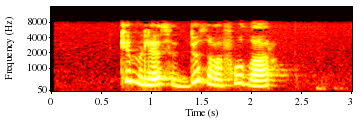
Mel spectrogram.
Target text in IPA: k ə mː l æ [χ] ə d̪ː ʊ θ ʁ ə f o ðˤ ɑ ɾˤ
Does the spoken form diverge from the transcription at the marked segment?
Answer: yes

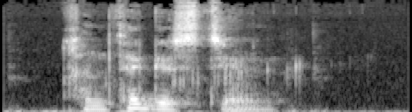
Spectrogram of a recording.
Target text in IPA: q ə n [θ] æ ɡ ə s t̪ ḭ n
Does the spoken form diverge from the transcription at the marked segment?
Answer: no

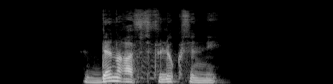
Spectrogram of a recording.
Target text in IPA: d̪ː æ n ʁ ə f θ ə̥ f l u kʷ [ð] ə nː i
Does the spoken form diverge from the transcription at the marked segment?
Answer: yes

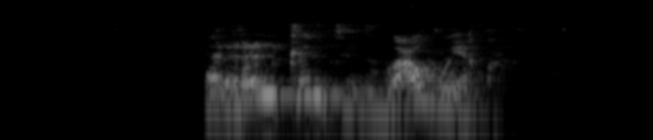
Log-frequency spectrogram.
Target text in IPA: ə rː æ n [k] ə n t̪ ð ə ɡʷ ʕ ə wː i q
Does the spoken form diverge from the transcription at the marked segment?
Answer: no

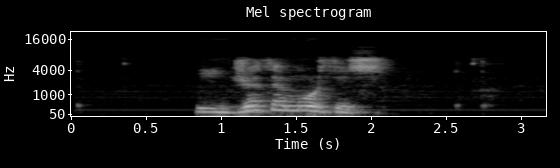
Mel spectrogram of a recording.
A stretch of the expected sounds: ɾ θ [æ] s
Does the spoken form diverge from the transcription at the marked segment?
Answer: yes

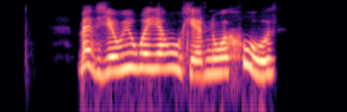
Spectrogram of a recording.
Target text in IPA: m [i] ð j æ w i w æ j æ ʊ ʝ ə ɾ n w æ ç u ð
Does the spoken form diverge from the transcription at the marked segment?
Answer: yes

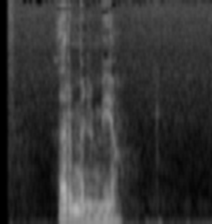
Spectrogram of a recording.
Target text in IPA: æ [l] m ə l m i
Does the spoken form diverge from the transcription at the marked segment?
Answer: yes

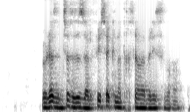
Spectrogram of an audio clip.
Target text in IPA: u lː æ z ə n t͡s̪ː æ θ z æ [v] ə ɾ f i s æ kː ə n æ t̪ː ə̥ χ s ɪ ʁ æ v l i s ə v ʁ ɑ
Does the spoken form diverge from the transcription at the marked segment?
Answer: yes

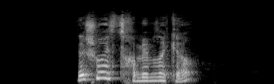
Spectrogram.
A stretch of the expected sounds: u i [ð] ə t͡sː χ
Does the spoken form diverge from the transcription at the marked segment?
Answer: yes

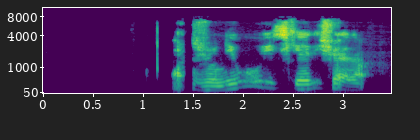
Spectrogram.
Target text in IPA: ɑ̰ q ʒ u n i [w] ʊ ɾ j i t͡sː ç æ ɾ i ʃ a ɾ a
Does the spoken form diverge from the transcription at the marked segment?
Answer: no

